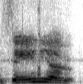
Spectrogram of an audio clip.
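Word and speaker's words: Zyanya: So the Y is silent because it comes after Yeah. So yeah, Za. Okay, let me listen to this real quick. See if hold on. Okay, so Zia, that does make sense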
